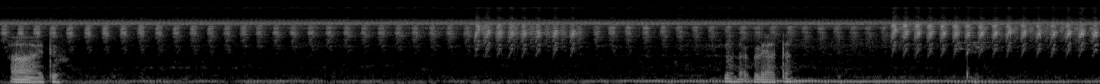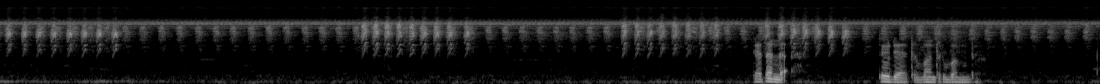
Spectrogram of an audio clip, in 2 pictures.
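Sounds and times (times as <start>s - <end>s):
high insect whine: 0.0s - 22.0s
small bird calling rapid high notes: 4.7s - 12.4s.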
